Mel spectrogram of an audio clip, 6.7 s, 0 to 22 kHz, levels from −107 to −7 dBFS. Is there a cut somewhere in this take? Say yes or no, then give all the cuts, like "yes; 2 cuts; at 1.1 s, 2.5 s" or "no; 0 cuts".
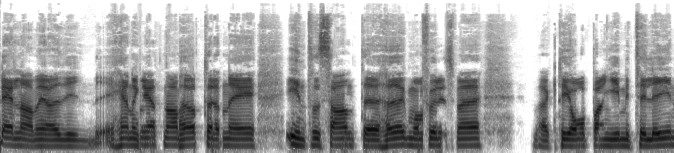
yes; 5 cuts; at 1.4 s, 1.8 s, 2.2 s, 4.2 s, 5.5 s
